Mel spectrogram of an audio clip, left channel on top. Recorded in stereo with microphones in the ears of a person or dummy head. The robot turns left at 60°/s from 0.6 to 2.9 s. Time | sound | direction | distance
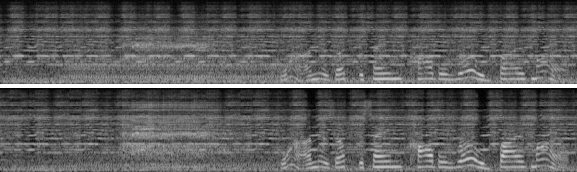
1.2 | a blender | 80° right | ?
2.8 | a woman speaking | 80° right | ?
